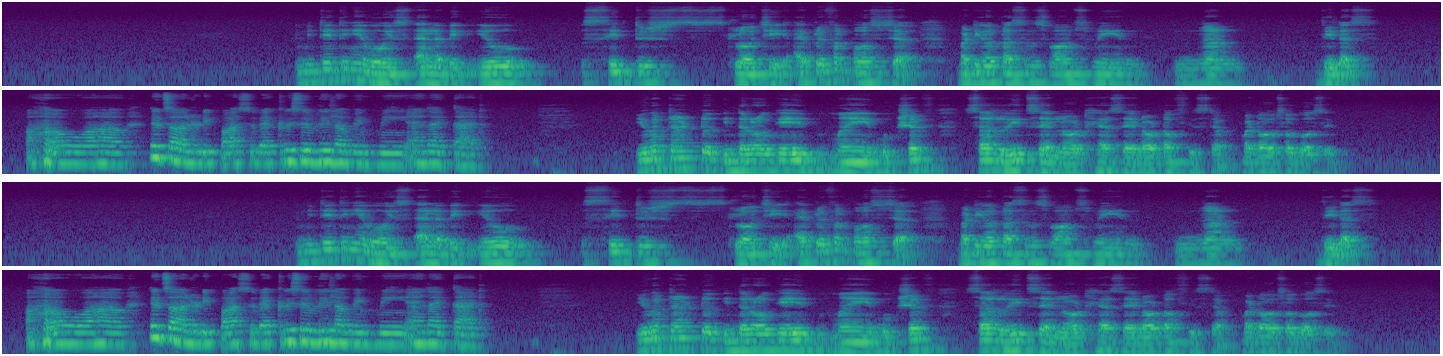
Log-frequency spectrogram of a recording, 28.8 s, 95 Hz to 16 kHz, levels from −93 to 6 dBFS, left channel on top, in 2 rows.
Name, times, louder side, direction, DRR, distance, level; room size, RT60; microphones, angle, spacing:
voice 1, 2.9-5.3 5.8-11.4 11.7-12.4 13.2-13.7 20.7-27.7, left 1 dB, 40° left, 0.7 m, -29 dB
voice 2, 14.6-19.2, right 1 dB, 60° right, 0.9 m, -28 dB
3.2 x 2.4 x 2.5 m
head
